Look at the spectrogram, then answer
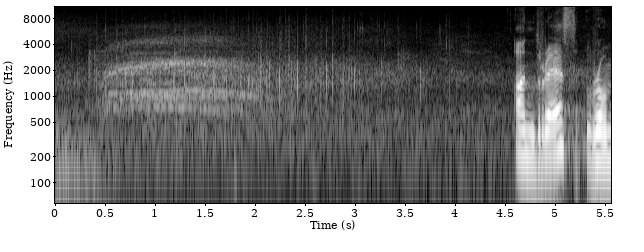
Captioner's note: attendees applaud; attendees cheer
